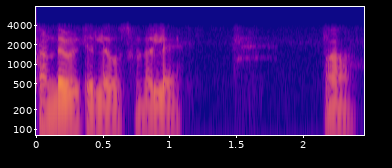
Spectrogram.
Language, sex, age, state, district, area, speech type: Malayalam, male, 18-30, Kerala, Kottayam, rural, conversation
